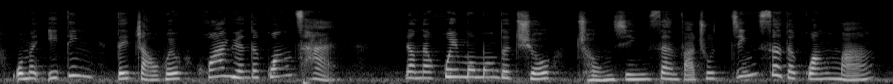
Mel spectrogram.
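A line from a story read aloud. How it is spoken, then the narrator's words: Child crying out. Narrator (Chinese): 小孩子叫了起来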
